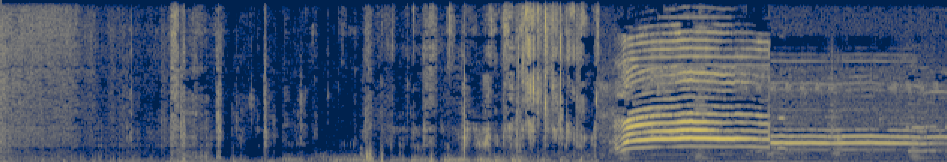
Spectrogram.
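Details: Pet cat indoors: several seconds of rustling and chewing-like clicks, then one loud, long, rich meow that swells and holds. A thinner steady tone lingers after it fades.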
